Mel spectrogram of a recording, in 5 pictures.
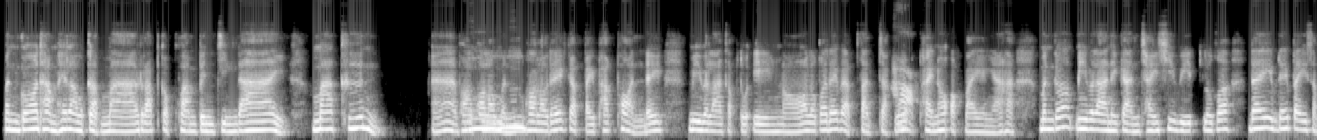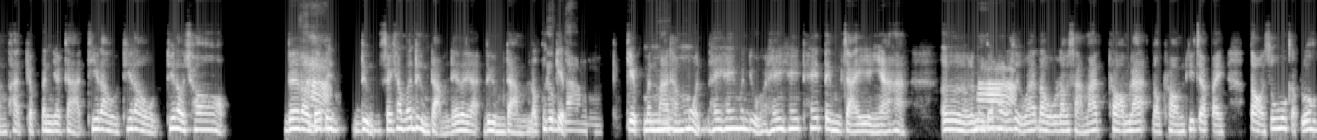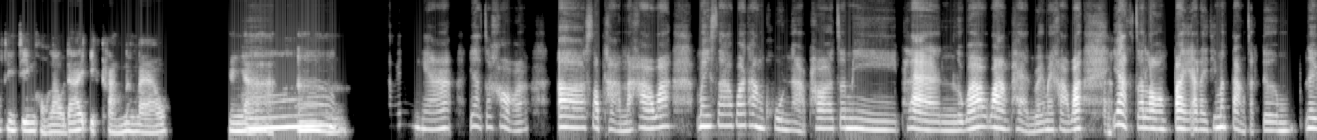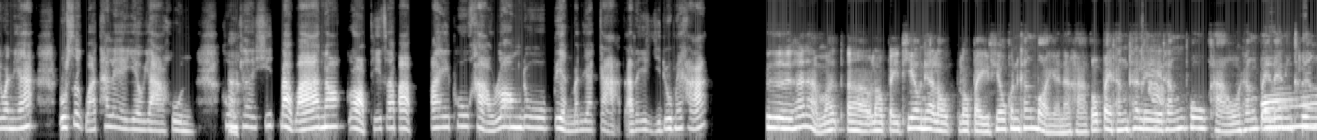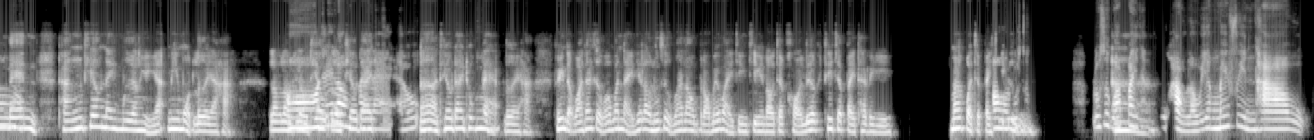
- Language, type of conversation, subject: Thai, podcast, เล่าเรื่องหนึ่งที่คุณเคยเจอแล้วรู้สึกว่าได้เยียวยาจิตใจให้ฟังหน่อยได้ไหม?
- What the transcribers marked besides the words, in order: tapping; drawn out: "อืม"; in English: "แพลน"; drawn out: "อ๋อ"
